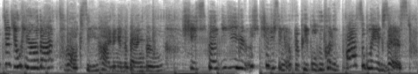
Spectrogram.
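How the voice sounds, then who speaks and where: A woman's voice: high-pitched, fairly bright tone, far from the mic, heavily acted, poor audio. An actress voicing a cruel, mocking female criminal villain in a video game, taunting theatrically.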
